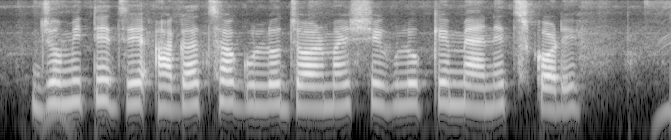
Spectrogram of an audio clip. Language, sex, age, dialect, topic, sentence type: Bengali, female, 25-30, Northern/Varendri, agriculture, statement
